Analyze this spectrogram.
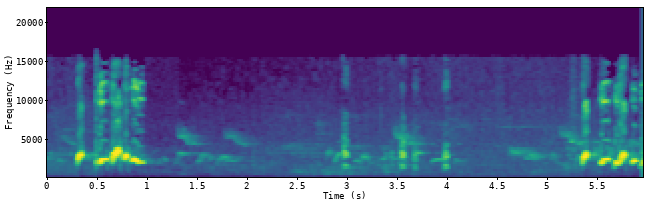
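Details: Red-whiskered bulbul, sung in summer sunshine for song-contest training: a rapid cluster of rich whistled notes opens, softer chirps from other birds fill the middle, and another quick warbling burst ends it.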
